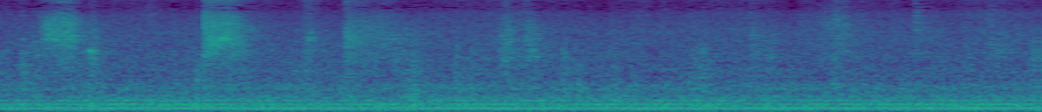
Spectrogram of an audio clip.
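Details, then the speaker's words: Whirlpool electric dryer, full load of washed clothes, timed dry, already warmed up: steady low motor hum with soft irregular tumbling, no bumping or weird noises; running smoothly and normally. "Sounds good. It's nice and smooth. It's not bumping around or making any weird noises."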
